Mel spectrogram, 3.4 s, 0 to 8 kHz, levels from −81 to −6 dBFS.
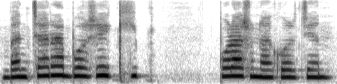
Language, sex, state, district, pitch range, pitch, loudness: Bengali, female, Assam, Hailakandi, 255-305 Hz, 285 Hz, -13 LUFS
